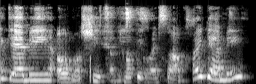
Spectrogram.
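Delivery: ordinary delivery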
